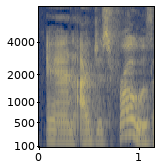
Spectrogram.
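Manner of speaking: ordinary delivery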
